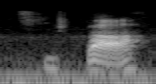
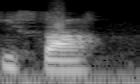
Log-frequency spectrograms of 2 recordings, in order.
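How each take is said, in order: First: The stress is on the last syllable. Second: The stress is on the first syllable. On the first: The speaker calls it wrong. "technically in a very French way" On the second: The speaker calls it right. "I think really it's just Tifa"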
